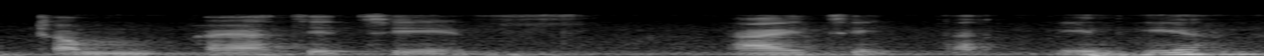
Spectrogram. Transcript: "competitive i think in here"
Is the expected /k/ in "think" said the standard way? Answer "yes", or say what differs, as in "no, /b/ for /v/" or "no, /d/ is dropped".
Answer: no, /k/ is dropped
